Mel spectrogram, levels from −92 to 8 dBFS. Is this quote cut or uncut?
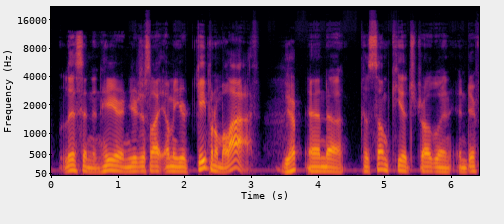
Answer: uncut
